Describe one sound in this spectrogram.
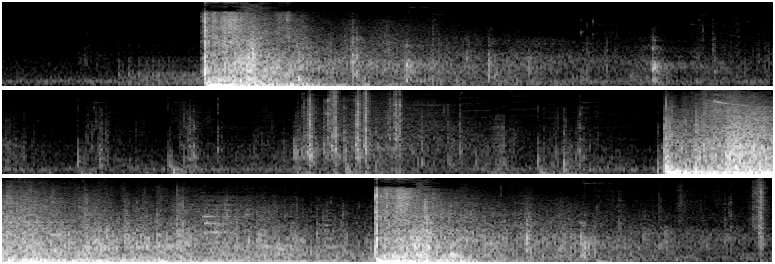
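A rifle fires loud shots that boom and echo away.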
